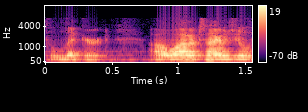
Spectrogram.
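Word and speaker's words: Likert: Um, and it is pronounced liquor. A lot of times you'll hear liyker, and there's not really anything wrong with this, but it's actually named after a person's last name.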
